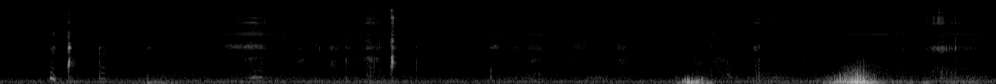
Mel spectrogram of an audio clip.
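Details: Day-7 newborn baby with hiccups during weigh-in, also crying and choking on milk.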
